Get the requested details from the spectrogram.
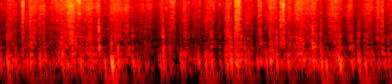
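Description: Long acrylic nails scratch a soft, padded grey woven fabric sofa cushion and side panel. The result is a dense, muffled, low scratching rustle with a couple of slightly louder soft thumps and almost no bright content.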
